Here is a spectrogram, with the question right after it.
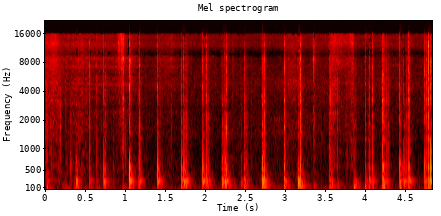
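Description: Both hands' fingertips and short nails tap quickly on a flat, solid wooden table top. About two dozen dull, hollow knocks land in an uneven, rolling rhythm. Each knock has a low woody thud that dies away almost instantly.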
